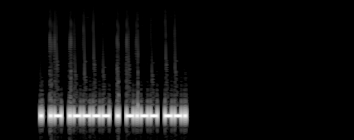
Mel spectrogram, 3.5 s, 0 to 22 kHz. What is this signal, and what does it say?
Morse code, heard as a keyed tone, about 46 wpm, 700 Hz. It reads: EA1EYG
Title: DXCC-100 Call Signs - 6 Characters - 50wpm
